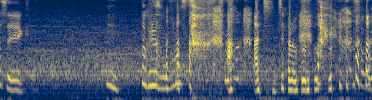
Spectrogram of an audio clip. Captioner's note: bawling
